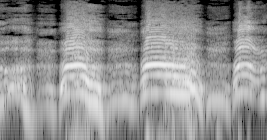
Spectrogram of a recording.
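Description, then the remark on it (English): A voice imitates how a man on all fours groaned, screamed and vomited during a sex act: three loud, harsh vocal heaves with wavering, falling pitch, separated by short gaps, following a quieter low groan at the start. “He was groaning and screaming so loud he started vomiting while I was fisting him.”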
